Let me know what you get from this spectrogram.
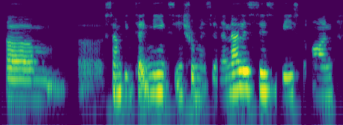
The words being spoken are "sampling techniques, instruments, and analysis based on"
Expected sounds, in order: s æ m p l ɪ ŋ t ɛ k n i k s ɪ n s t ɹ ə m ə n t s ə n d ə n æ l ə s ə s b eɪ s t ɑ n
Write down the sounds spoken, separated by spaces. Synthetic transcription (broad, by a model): s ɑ m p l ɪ ŋ t ɛ k n i k s ɪ n s t ɹ ə m ə n t s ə n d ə n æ l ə s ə s b eɪ s t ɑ n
